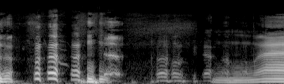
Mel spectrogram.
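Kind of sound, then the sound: human body sound, hiccup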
